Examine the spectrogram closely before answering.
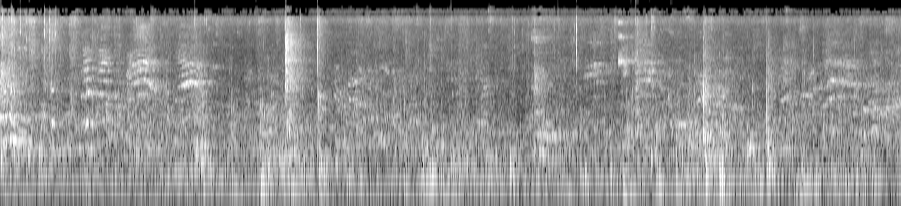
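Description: Men and women chatter nearby in a lively crowd.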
